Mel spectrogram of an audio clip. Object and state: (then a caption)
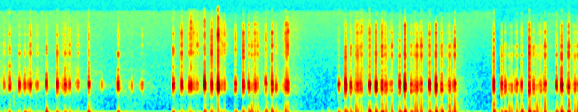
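Small plastic planter pot tapped with nails. Long nails and fingertips tap rapidly on the sides and rim of a small, hollow, empty, matte black plastic mini planter pot, held in the hands and then placed over the mic. The taps come in quick, uneven bursts of dry clicks with brief pauses between them. Each click has a hollow midrange ring and a soft low thump, and dies away almost instantly.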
